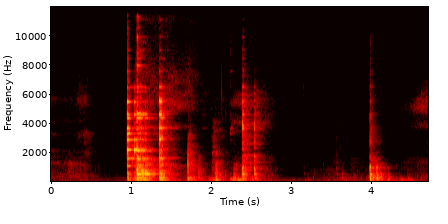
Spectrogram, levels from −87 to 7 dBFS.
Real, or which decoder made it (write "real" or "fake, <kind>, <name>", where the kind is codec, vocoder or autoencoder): real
